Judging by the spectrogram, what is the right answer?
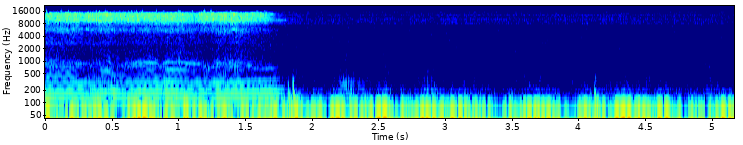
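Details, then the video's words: Toy Poodle asleep flipped onto its back with eyes rolled back to the whites, snoring: a drawn-out, steady, slightly wavering tonal snore with rich overtones lasting under two seconds, then quiet low breathing with a couple of soft clicks. "ひっくりかえって白目をむいていびきをかいて寝るトイプードル Dog Toypoodle snoring"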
